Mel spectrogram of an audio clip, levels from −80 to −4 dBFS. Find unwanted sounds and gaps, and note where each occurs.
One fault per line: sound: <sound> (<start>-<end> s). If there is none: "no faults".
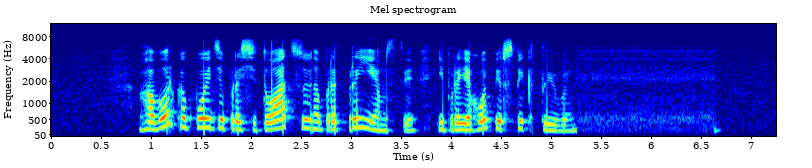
no faults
